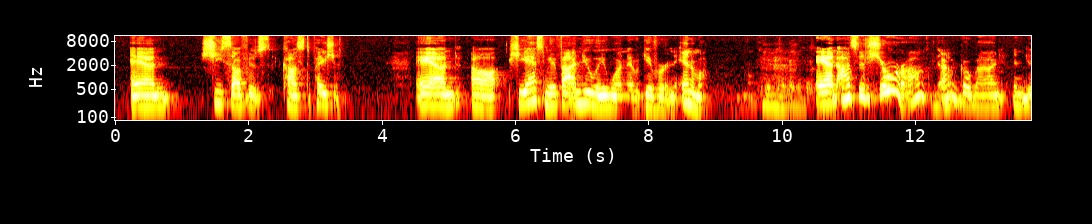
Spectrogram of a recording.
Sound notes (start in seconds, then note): 9.8 laughter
